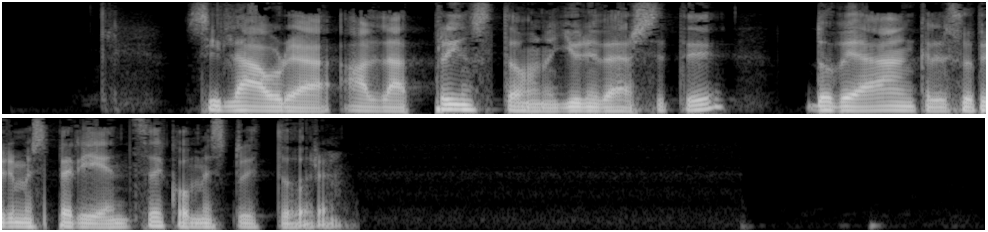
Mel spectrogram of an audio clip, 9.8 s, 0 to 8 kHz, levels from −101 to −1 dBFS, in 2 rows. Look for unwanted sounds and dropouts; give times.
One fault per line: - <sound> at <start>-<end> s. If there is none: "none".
none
